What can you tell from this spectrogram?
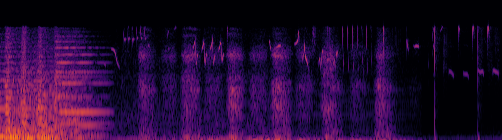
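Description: Brass theme music ends in the first two seconds, then birds chirp and trill against quiet outdoor ambience. Under the birdsong comes a soft rhythmic breathing sound about twice a second: men panting after a run. It dies away about six seconds in.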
